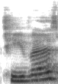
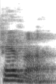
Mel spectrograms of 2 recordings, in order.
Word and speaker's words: Teva: for the same shoe and we always wear tivas but I also just heard that it's pronounced Teva really but apparently it's not pronounced that way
